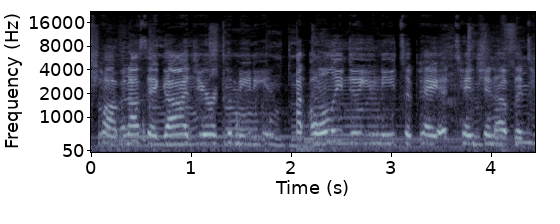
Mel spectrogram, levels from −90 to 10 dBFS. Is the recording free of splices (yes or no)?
no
